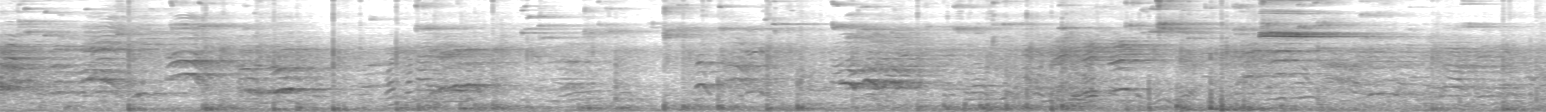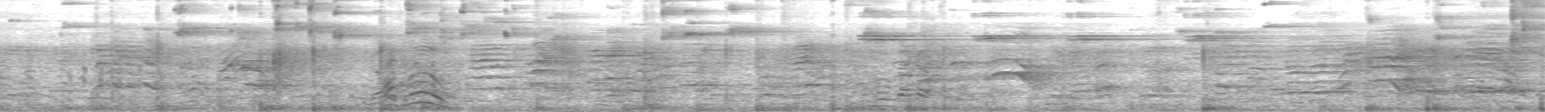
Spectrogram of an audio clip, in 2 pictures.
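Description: Faint, echoing gym sound of a basketball game: a basketball bouncing on a hardwood floor and players' and spectators' voices scattered throughout.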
